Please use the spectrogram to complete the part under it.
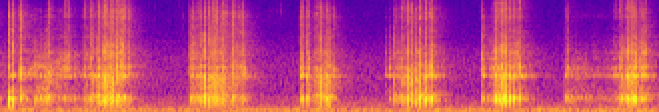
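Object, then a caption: Thin metal candle jar lid. A round, hollow, thin-walled copper-toned metal lid embossed "BELOVED" on a jar candle is tapped with long acrylic nails. Quick flurries of light, woody clicks come in six short bursts separated by brief pauses, each with a hollow midrange tone and a bright tick on top. The lid gives almost no ring after each tap.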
